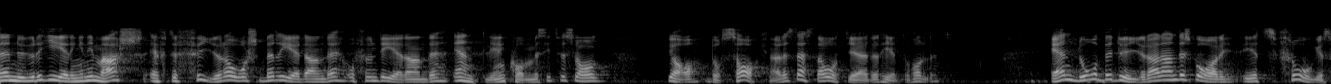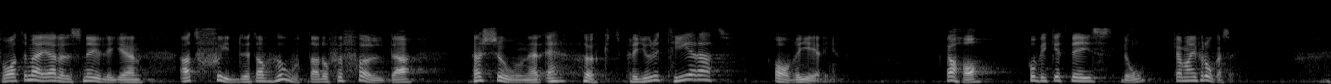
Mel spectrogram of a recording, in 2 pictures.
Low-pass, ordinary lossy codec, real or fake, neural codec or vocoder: 5.4 kHz; none; fake; vocoder, 22.05 kHz, 80 mel bands, Vocos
